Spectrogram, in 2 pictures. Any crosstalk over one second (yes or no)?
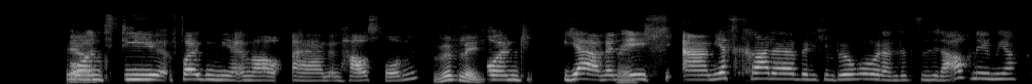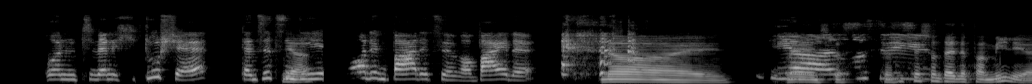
yes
